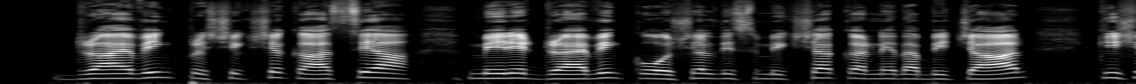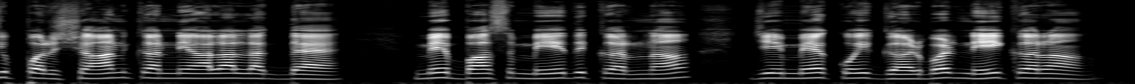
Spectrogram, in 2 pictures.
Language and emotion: Dogri, fearful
